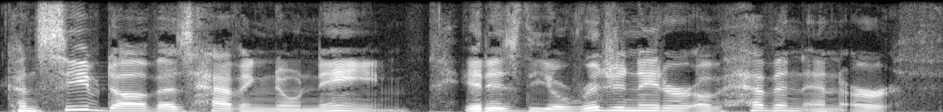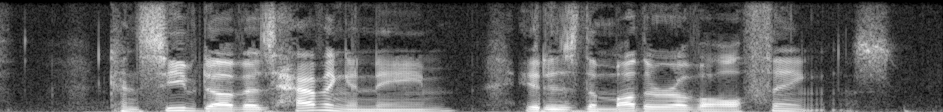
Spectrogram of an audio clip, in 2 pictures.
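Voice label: male, instantaneous; SiSEC11; underdetermined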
